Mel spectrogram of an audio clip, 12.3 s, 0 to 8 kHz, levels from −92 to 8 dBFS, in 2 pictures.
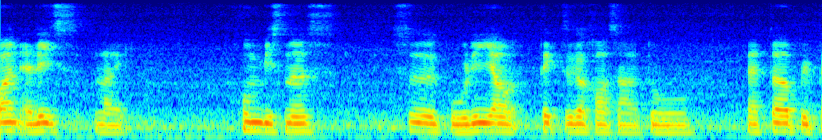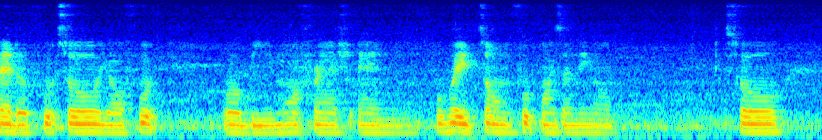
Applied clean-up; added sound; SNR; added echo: none; none; none; none.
